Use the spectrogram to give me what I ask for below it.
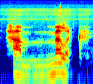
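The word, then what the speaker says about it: המלך: So when you say the king in Hebrew, you say Hamelech with 2 M's because you're compensating for the loss of the L.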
